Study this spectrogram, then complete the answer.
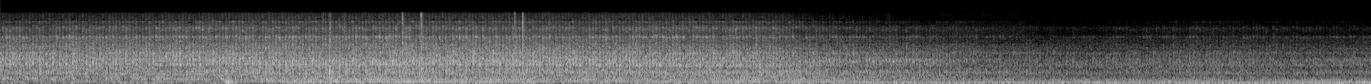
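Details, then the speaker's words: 2013 Volvo FM 480 tractor unit, heard from the cab: even, steady diesel idle with a smooth drone and no knocks or rattles; no oil leaks on the engine, the engine runs smoothly. "Как вы слышите, двигатель работает ровно."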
